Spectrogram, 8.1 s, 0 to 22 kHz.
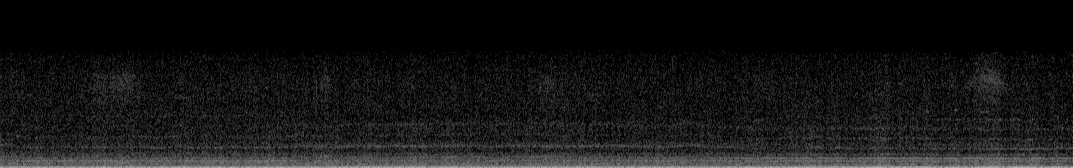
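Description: Honda CTX1300 motorcycle's V4 engine running at low road speed, a steady low rumble mixed with wind buffeting on the microphone.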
